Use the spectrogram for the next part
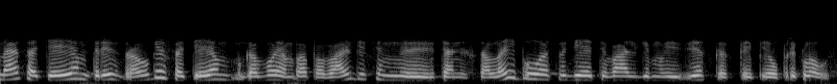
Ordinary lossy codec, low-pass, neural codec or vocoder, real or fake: Opus, 16 kbps; 3.6 kHz; none; real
